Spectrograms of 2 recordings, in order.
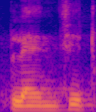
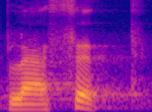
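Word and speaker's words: planchette: তুই একটা গাঁধা আরে প্ল্যানচেট করে ভূত নামায় জানিস নে এর মধ্যেই কোত্থেকে পাঠার ঘুগনি চাটতে চাটতে কেবলা এসে পড়েছে বলে উহু কথাটা ভুল হলো ওর উচ্চারণ হবে প্লাসেত থাম থাম বেশি ওস্তাদী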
